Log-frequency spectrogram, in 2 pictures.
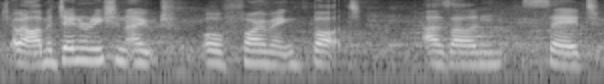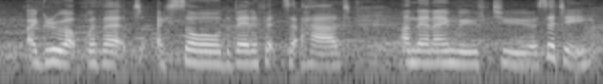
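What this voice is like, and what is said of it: Orkney Scottish accent. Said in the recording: “You might tell by my accent, I'm from Orkney originally”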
